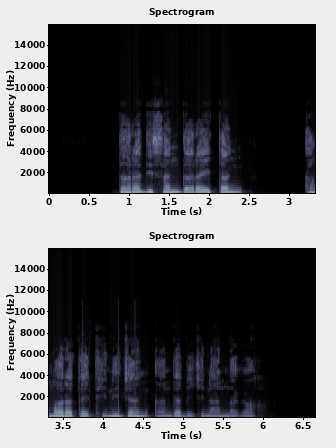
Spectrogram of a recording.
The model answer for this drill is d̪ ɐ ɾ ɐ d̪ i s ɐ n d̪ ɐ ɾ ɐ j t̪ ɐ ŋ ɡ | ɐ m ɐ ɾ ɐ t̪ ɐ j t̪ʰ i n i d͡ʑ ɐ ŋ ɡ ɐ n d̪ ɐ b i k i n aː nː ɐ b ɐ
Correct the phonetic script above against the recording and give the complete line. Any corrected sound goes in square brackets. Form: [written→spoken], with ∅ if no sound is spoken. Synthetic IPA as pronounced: d̪ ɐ ɾ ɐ d̪ i s ɐ n d̪ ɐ ɾ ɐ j t̪ ɐ ŋ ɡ | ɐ m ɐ ɾ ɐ t̪ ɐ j t̪ʰ i n i d͡ʑ ɐ ŋ ɡ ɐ n d̪ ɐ b i k i n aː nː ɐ [b→ɡ] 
